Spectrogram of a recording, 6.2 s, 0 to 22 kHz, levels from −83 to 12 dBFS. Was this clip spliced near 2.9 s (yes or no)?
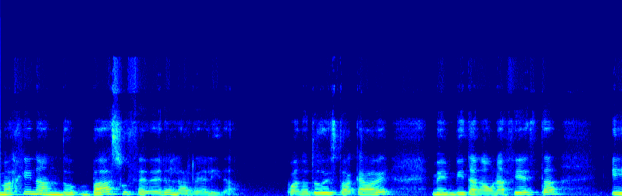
yes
